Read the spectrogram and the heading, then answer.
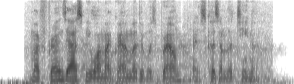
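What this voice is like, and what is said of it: Hawaiian accent with pidgin. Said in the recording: “the accent is already Hawaiian ... there's a little pigeon in that”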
